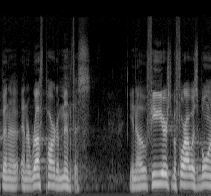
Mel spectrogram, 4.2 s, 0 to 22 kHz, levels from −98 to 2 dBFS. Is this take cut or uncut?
uncut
